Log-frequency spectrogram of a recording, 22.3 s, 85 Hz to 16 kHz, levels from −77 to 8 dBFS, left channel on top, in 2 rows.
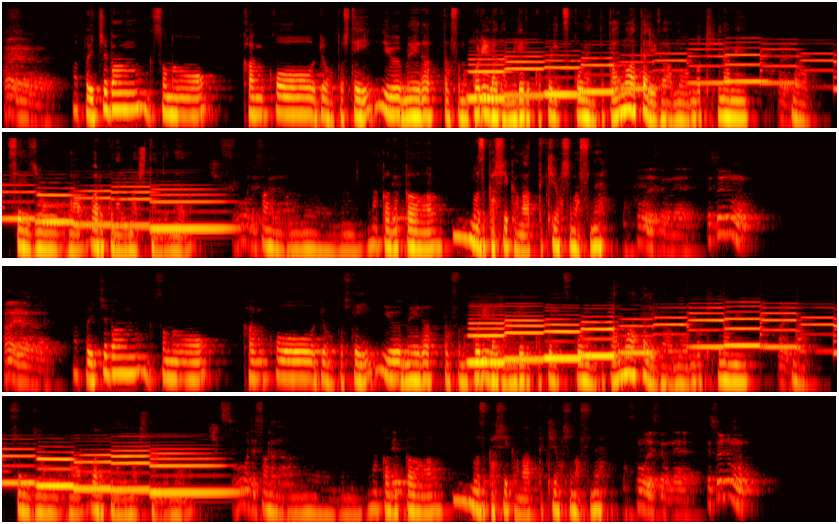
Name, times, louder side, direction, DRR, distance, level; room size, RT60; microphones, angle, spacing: voice 1, 0.0-0.7 10.3-10.5 13.9-15.0 16.3-16.4 19.4-21.0, right 1 dB, 30° right, 3 dB, 1.6 m, -36 dB
voice 2, 0.9-2.7 3.2-9.9 10.5-10.7 11.2-13.7 14.6-19.2, left 3 dB, 65° left, 12 dB, 0.5 m, -27 dB
Wind instrument woodwind instrument, 6.2-14.4, right 3 dB, 15° right, 0.3 m, -24 dB
10.5 x 9.9 x 2.6 m, 0.70 s
head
